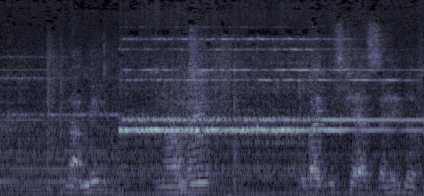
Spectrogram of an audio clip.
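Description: Indistinct voices talking, with a steady high electronic tone coming in about a second in and holding for a couple of seconds.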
